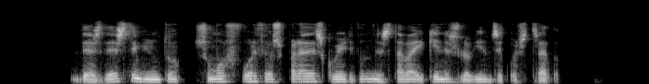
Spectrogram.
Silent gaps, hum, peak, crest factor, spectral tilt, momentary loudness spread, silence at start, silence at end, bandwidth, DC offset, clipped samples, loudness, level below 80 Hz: 1.90-1.94 s; none; -2 dBFS; 18 dB; -4.5 dB/octave; 8 LU; 0.75 s; 0.9 s; 7.8 kHz; under 0.1%; under 0.1%; -17 LUFS; -56 dBFS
